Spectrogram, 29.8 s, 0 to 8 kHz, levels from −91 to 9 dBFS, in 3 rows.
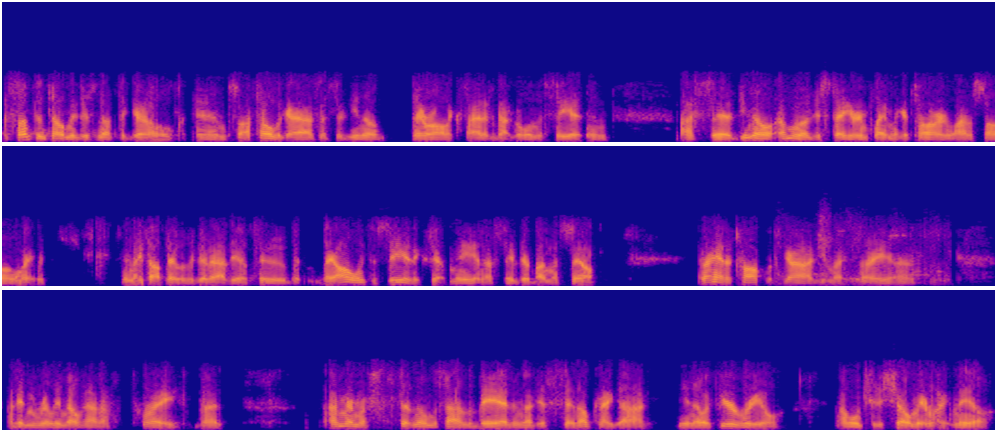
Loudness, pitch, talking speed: -19 LUFS, 95 Hz, 235 wpm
